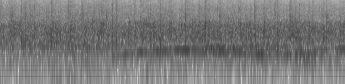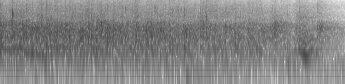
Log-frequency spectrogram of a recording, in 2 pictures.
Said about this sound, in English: And a special clap for … there on the valve trombone. What a beautiful sound.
